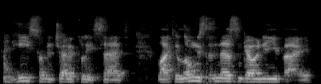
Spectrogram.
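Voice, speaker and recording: A man telling eager, rambling stories on a video call, like an excited fan. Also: medium pitch, quick pace. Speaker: guest puppeteer and performer. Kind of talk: casual chat.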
